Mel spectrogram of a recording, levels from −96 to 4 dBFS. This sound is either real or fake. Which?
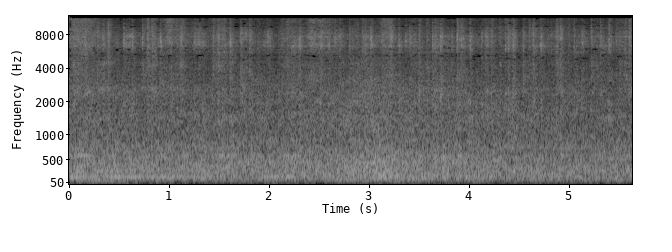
fake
